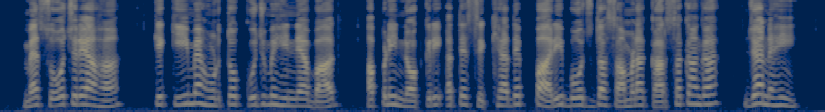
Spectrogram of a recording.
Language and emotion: Punjabi, fearful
